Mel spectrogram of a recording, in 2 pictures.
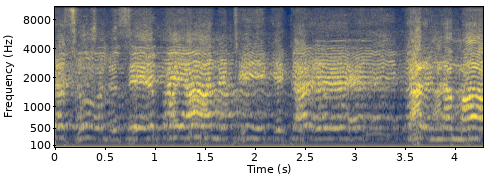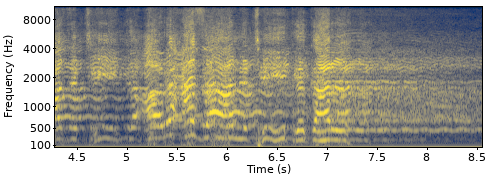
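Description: A group of men sing together in chorus.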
